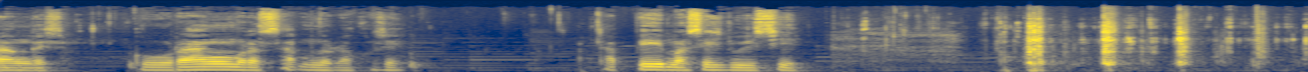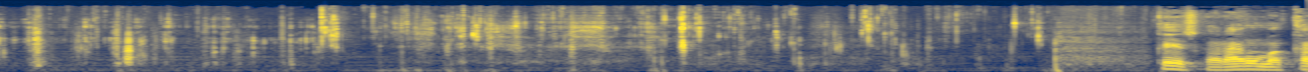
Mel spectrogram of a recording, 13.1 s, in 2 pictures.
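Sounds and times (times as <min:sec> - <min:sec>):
wet chewing clicks and smacks: 0:04.3 - 0:11.9.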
